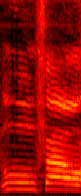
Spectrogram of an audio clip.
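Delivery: high sing-song mock call; mocking ref. Mocking referees calling fouls, sing-song high.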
